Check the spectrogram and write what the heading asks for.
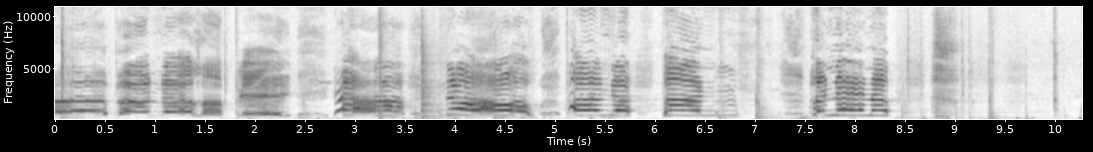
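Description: A child's high voice wailing in a string of drawn-out, sing-song cries with short breaks between them, a mock lament.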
